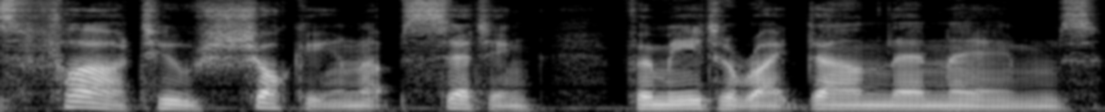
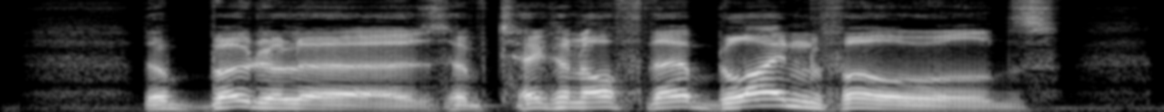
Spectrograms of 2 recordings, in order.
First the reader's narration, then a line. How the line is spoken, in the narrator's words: cried the villainous woman in her low, deep voice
